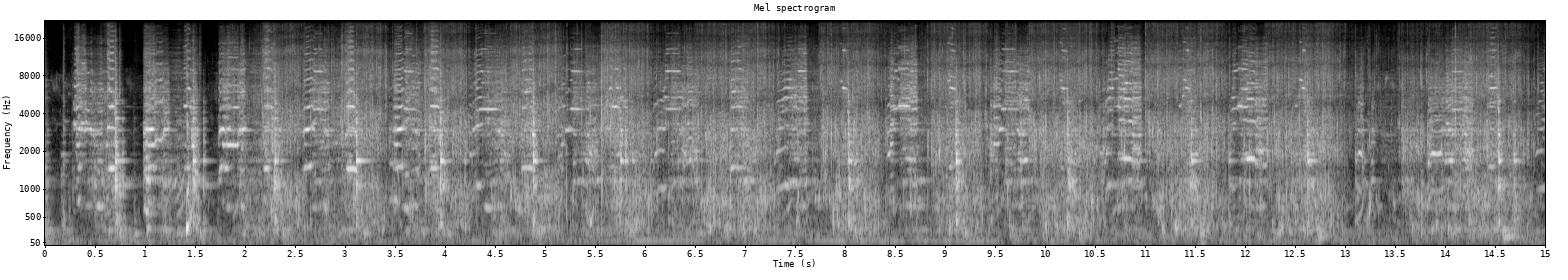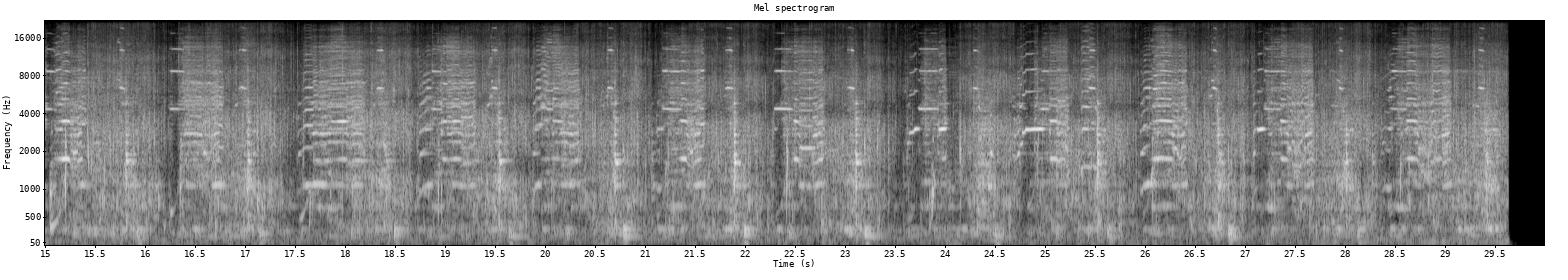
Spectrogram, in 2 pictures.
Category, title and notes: Sound effects > Other mechanisms, engines, machines
Old hand pump ,is perfect for cinematic uses,video games. Effects recorded from the field.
